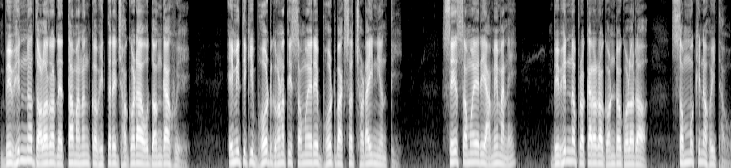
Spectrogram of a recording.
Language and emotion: Odia, neutral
